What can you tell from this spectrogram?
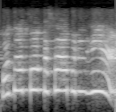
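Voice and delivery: very high, loud, rapid-fire disbelief; shocked outburst. Retold or imitated. Friend reacting to a video of a kiss, high shocked outburst. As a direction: shriek it fast in mock shock.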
